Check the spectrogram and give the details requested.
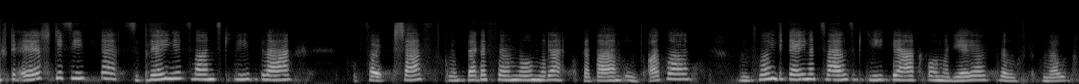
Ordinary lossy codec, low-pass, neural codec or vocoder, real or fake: none; 7.2 kHz; codec, 16 kHz, 0.5 kbps, FreqCodec, smaller model; fake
